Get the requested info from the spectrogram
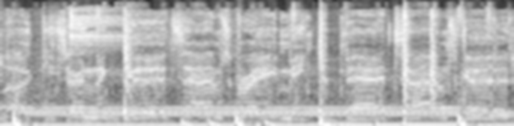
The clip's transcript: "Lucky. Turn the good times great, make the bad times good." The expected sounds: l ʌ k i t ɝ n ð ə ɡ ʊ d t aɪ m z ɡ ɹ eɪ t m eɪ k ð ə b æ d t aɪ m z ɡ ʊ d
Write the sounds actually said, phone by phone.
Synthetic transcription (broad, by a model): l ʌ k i s ɝ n ð ə ɡ ʊ d t aɪ m z ɡ ɹ eɪ t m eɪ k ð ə b æ d t aɪ m z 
